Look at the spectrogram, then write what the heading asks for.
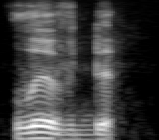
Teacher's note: The final sound in the word lived. The final sound in lived ends with a d, voiced consonant d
